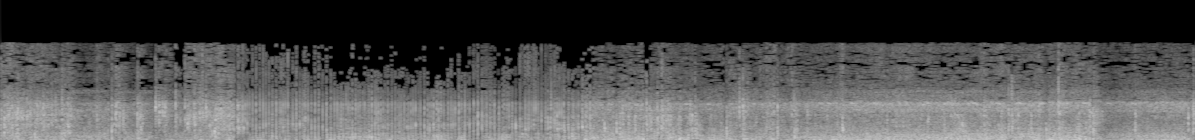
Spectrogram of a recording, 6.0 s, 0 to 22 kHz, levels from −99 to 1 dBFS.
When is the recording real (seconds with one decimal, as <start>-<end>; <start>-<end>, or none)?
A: 0.0-1.2; 2.9-6.0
